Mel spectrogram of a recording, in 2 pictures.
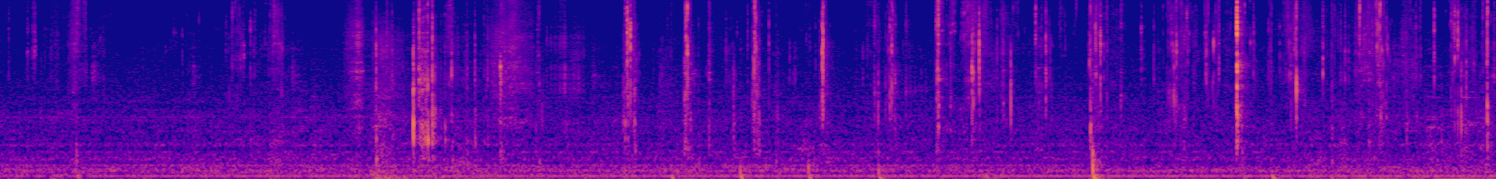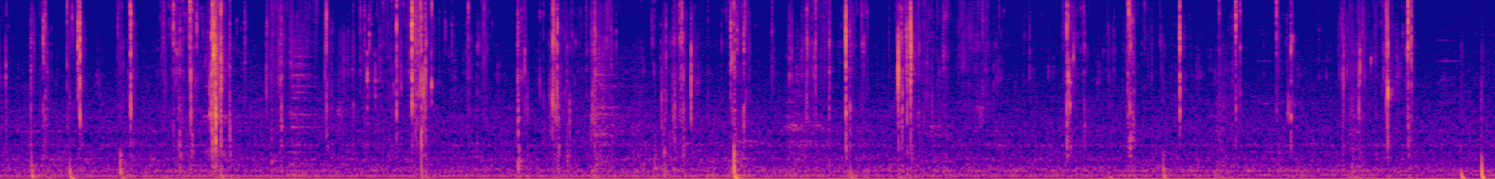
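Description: Thick green slime being squished and poked by hand, giving many short, sharp, irregular clicks and pops, sparse at first and coming thicker after the first few seconds.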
